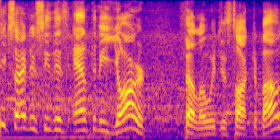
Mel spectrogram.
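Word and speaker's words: Yarde: You know, I think Yard could do much worse. Yard, than it's just Yard.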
